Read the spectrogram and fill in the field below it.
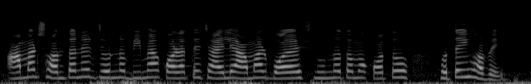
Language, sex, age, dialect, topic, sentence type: Bengali, female, 25-30, Northern/Varendri, banking, question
